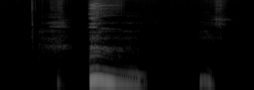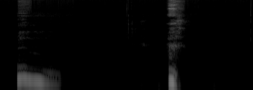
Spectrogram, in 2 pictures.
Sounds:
Sigh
